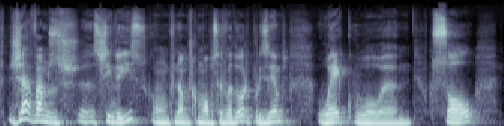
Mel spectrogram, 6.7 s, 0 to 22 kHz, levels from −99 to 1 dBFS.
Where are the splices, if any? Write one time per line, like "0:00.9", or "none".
none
